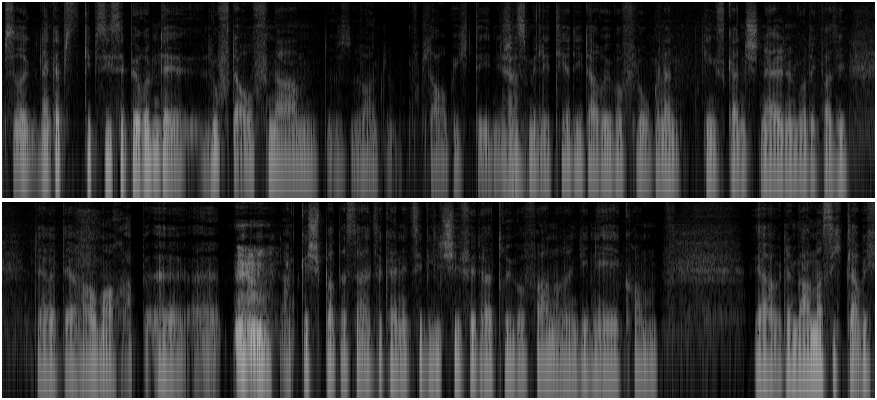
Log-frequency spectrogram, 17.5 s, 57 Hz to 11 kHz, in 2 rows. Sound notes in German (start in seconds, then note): 11.0 räuspern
